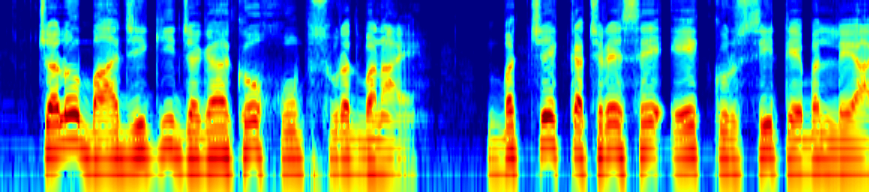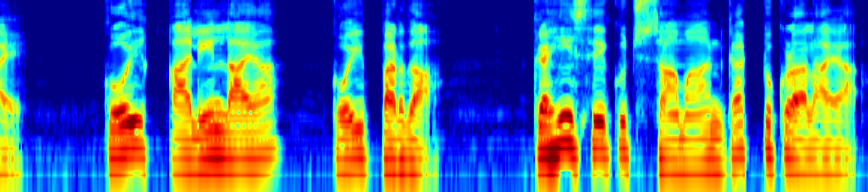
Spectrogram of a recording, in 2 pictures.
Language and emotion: Urdu, neutral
